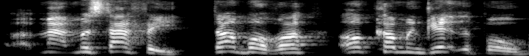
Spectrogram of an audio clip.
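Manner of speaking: high, bossy keeper voice; lightly voiced goalkeeper calling it; mock Leno. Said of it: "Leno goes".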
